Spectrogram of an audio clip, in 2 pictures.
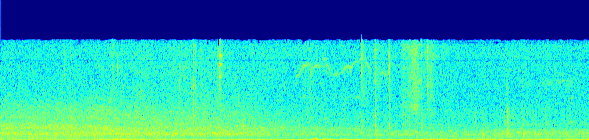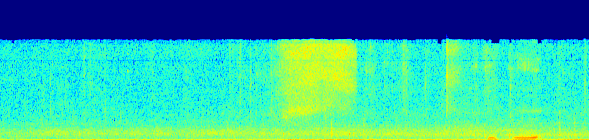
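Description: A car engine rumbles low from inside a moving car.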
